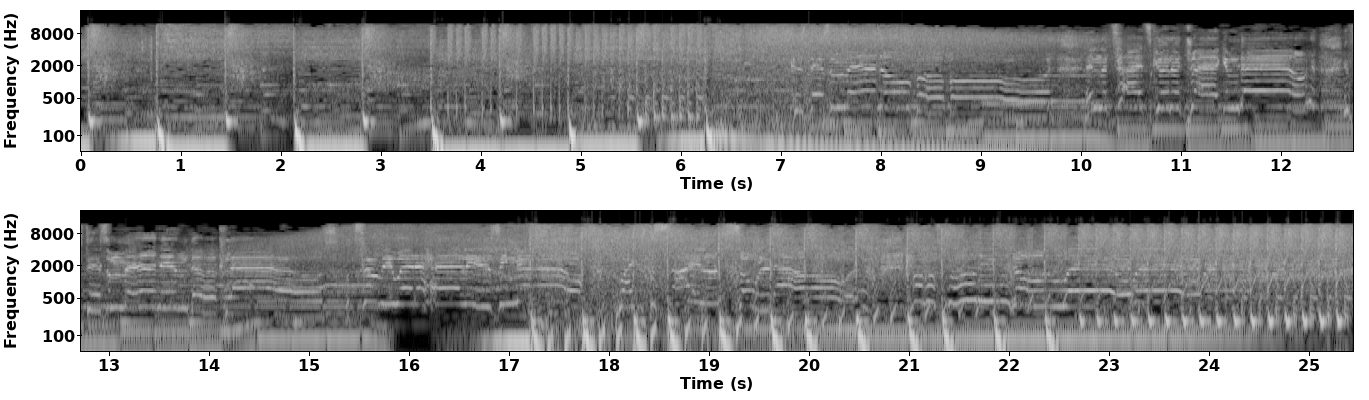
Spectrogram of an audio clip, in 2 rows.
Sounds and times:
Dubstep: 0:00.0 - 0:25.4.

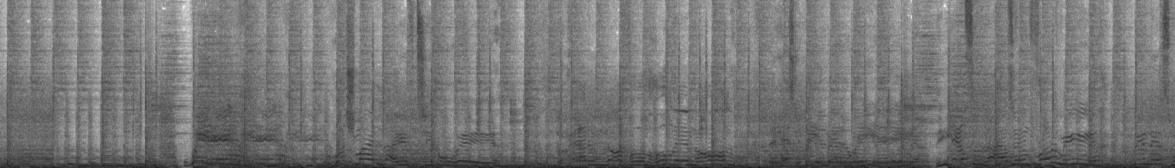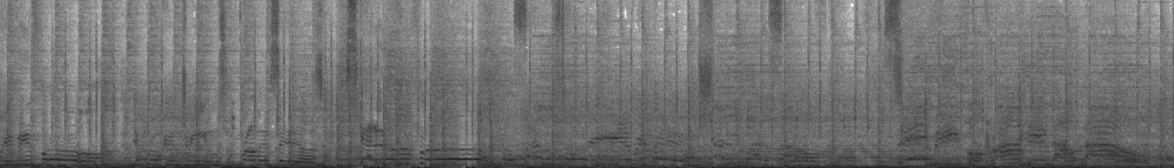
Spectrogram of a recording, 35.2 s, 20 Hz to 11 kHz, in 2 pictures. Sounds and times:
Music: 0:00.0 - 0:35.2.

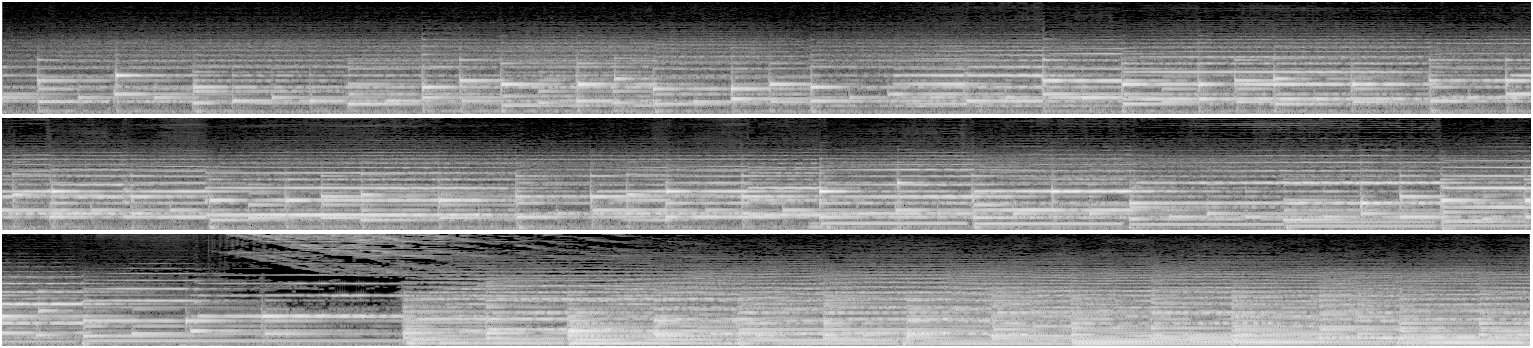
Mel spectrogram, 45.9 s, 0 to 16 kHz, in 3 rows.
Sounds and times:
Tender music: 0:00.0 - 0:45.8
Soundtrack music: 0:32.6 - 0:45.8.

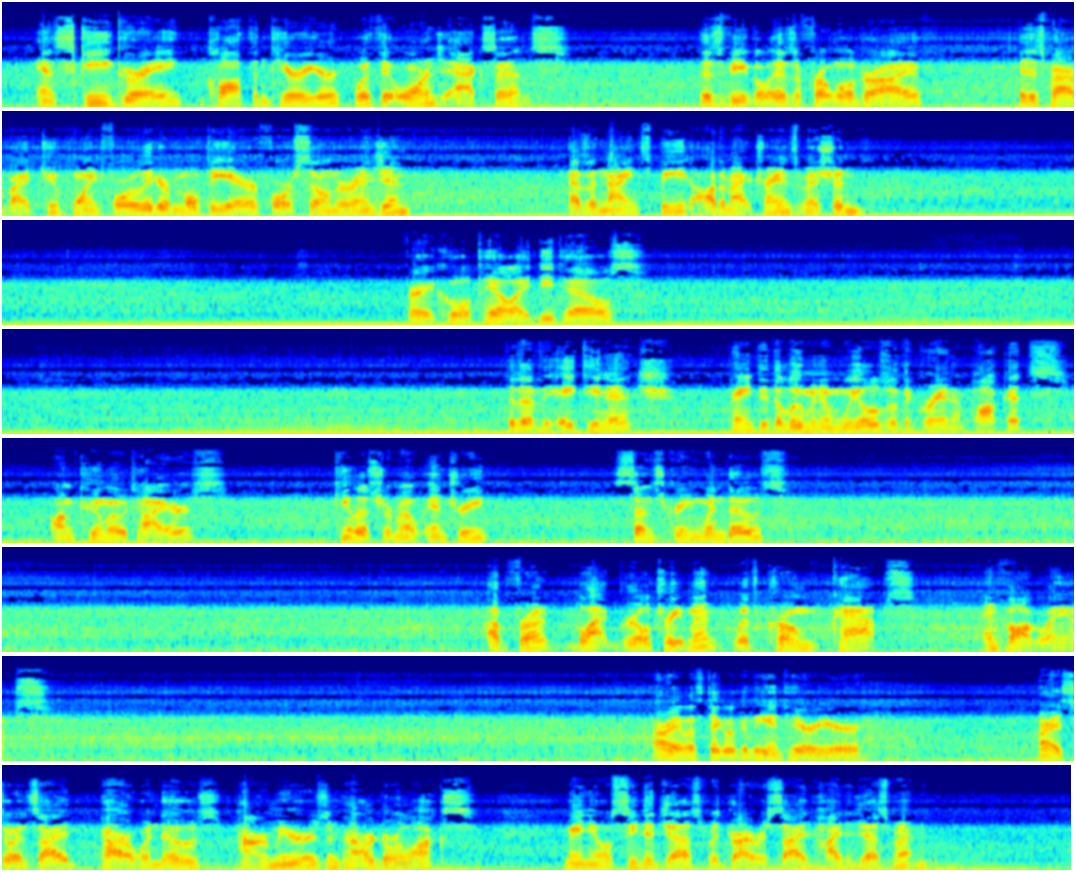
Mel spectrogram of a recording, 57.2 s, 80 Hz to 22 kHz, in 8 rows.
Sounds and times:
Car: 0:00.0 - 0:57.1
Speech: 0:00.2 - 0:03.8, 0:04.6 - 0:06.2, 0:06.8 - 0:10.0, 0:10.9 - 0:13.0, 0:17.0 - 0:18.6, 0:24.8 - 0:30.1, 0:30.8 - 0:31.9, 0:32.7 - 0:33.9, 0:39.0 - 0:43.2, 0:47.2 - 0:48.7, 0:49.8 - 0:53.2, 0:53.8 - 0:56.2.

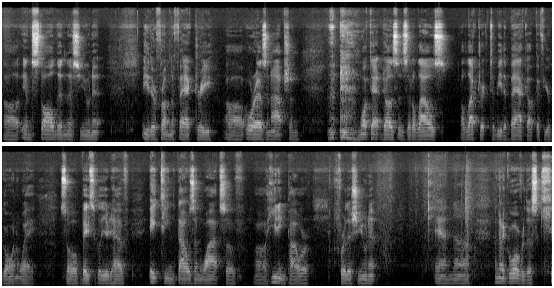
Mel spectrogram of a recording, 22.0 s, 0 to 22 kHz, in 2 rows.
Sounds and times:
Speech: 0:00.0 - 0:02.0, 0:02.8 - 0:06.0, 0:06.6 - 0:18.6, 0:19.6 - 0:22.0.

